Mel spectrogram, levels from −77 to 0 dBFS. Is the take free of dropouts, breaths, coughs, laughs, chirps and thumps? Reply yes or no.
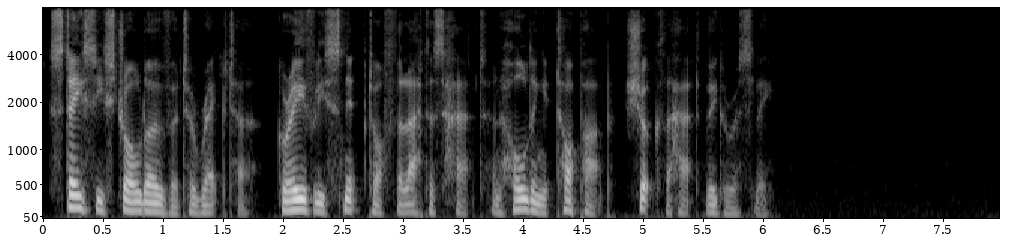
yes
